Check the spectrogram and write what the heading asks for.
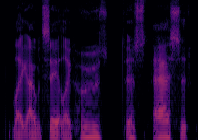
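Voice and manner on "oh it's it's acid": very slow, drawn-out mumbling. Retelling how they could not say the word during an acid trip: mumbling. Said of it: "I was just mumbling".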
